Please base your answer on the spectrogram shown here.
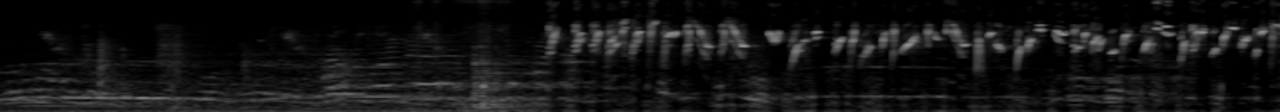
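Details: European goldfinch singing: after a stretch of low tonal background sound, a fast run of high twittering chirps and trills begins near the three-second mark and carries on steadily to the end.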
